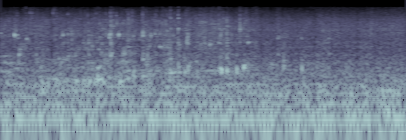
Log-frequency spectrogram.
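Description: Juice pours over ice into a tall glass.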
